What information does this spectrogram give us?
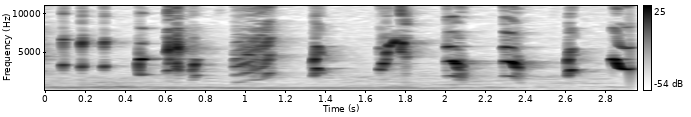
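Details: Anis kembang, the Chestnut-backed thrush, in full song suited to training songbirds: scattered high chips leading into louder looping whistles and upward slurs, with a soft steady hum under the first two seconds.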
